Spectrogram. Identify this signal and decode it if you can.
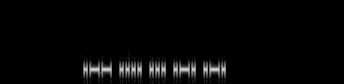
Morse code, heard as a keyed tone, about 40 wpm, 700 Hz. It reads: WHSRR
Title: Code Groups - 5 Letters - 40wpm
